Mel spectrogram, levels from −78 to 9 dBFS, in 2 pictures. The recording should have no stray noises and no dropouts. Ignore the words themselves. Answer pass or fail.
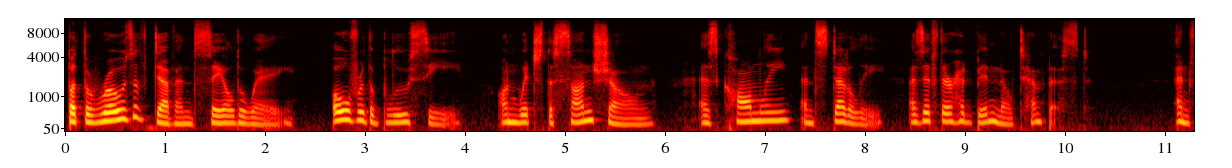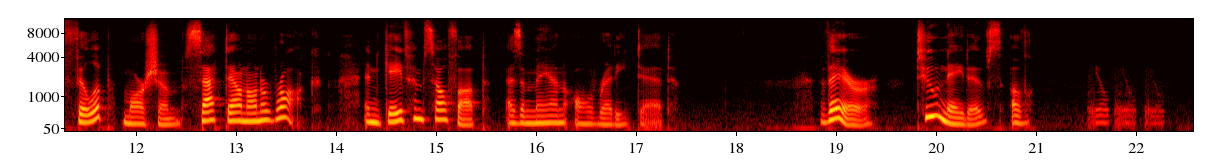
fail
